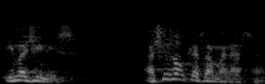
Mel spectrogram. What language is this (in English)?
Catalan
